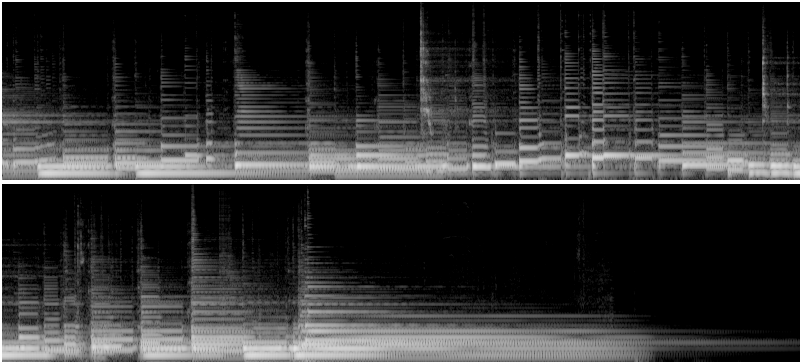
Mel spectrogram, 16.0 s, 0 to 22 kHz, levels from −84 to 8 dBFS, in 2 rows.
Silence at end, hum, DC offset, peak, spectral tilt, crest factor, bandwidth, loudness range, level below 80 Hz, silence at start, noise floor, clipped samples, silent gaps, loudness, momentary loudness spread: 1.65 s; none; under 0.1%; 0 dBFS; -9.5 dB/octave; 14 dB; 9 kHz; 9 LU; -42 dBFS; 0 s; -64 dBFS; under 0.1%; none; -15 LUFS; 12 LU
